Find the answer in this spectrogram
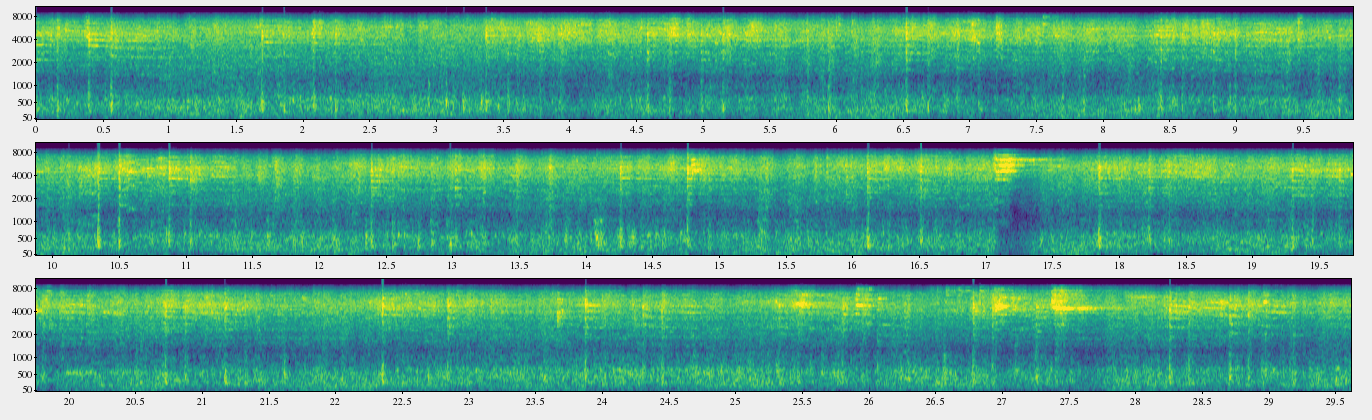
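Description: CN freight train cars rolling past close by: steady rumble and clatter of wheels on the rails.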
